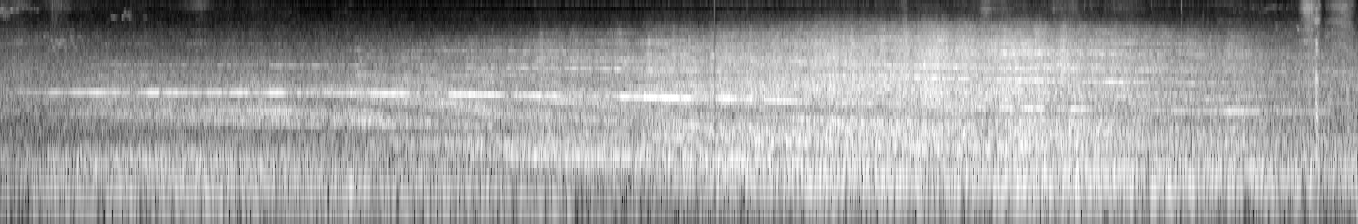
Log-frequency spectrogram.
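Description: A white airliner departs Heathrow with a loud, sustained jet engine roar that swells steadily and stays close and dominant, with a whining tone sliding through the rumble as the aircraft climbs away.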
